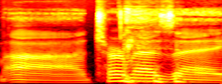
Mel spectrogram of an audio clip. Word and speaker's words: Termeze: Termeze, because it's like Torme.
